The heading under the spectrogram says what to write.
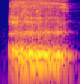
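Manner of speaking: a big loud belch; loud burp. Real, not acted. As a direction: let out a hearty burp. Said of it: "Oh, that wasn't ladylike".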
